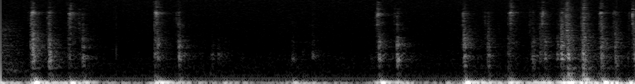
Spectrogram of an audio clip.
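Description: Keyboard typing: fast, irregular clicking and clattering of keys, with a few brief pauses between bursts. Faint, with no talking.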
